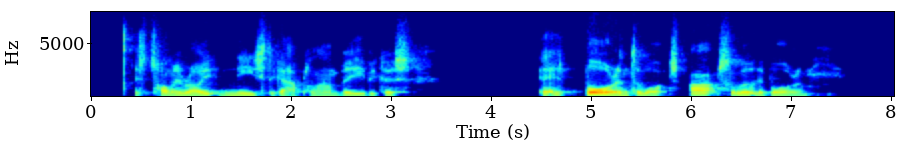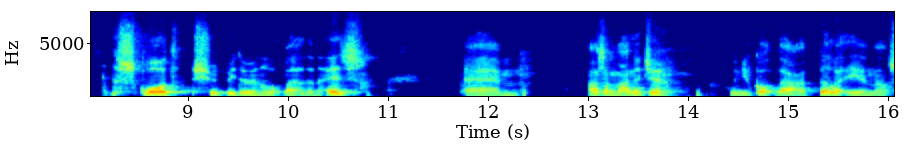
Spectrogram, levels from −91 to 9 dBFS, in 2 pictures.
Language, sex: English, male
